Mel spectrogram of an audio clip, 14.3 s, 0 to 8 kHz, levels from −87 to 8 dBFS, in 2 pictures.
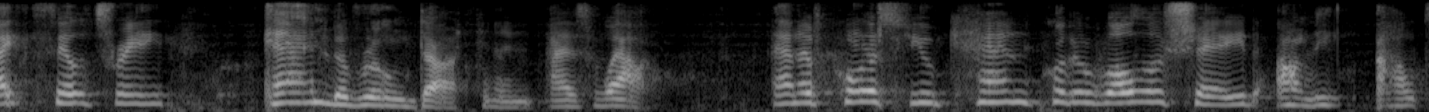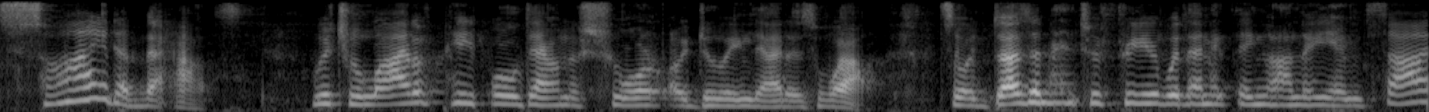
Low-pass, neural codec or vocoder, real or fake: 7.2 kHz; codec, 24 kHz, 1.5 kbps, HILCodec; fake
